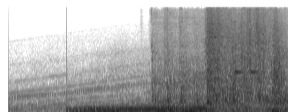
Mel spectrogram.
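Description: Sound-designed logo intro sting: faint rising tones, then a sudden hit about a second in that opens a loud low rumble, followed by two loud noisy bursts at about two and three seconds in.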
